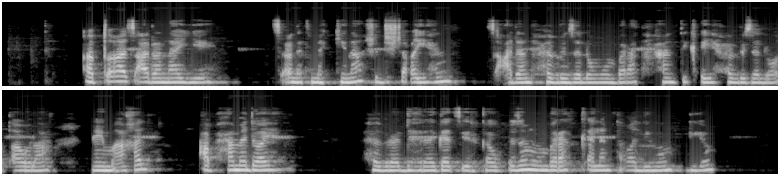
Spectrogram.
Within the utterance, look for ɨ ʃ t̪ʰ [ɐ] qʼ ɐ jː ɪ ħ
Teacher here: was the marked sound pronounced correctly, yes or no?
yes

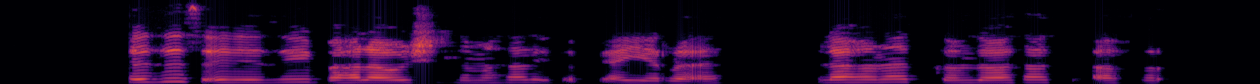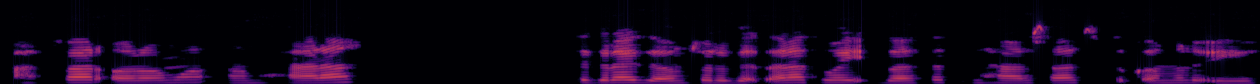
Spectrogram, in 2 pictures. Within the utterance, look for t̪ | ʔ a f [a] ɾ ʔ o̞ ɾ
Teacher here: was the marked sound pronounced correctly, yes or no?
yes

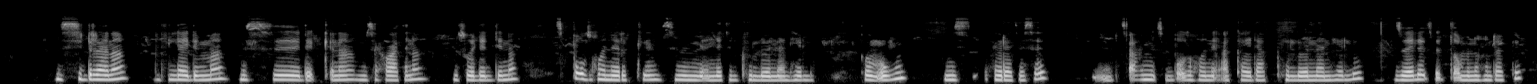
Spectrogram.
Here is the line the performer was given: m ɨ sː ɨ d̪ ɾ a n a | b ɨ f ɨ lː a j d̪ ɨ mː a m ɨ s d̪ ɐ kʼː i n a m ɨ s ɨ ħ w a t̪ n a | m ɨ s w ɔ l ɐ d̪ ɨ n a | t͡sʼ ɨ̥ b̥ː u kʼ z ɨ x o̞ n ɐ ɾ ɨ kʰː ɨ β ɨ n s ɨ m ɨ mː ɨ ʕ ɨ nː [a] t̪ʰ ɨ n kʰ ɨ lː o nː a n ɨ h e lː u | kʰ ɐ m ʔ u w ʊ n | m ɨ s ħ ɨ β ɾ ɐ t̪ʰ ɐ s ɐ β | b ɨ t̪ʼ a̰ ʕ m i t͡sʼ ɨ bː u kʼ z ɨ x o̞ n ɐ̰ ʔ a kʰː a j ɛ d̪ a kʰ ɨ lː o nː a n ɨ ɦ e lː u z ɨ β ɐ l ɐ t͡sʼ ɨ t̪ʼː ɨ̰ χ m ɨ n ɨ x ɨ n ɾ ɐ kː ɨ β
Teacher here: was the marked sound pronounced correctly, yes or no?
no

